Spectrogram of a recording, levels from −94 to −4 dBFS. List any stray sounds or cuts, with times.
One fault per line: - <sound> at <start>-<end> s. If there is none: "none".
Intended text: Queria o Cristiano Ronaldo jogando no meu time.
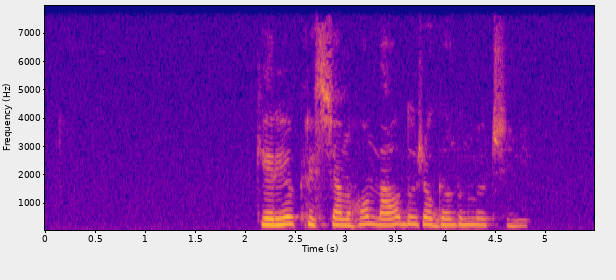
none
